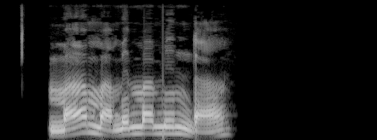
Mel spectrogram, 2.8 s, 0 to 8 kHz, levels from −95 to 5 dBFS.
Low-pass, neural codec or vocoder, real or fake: 7.2 kHz; none; real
